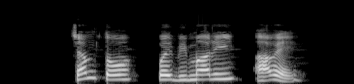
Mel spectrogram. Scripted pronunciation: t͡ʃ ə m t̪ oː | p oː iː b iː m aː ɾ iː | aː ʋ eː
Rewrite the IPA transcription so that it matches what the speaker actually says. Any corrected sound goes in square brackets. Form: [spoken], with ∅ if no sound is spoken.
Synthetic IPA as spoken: t͡ʃ ə m t̪ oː | p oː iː b iː m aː ɾ iː | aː ʋ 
